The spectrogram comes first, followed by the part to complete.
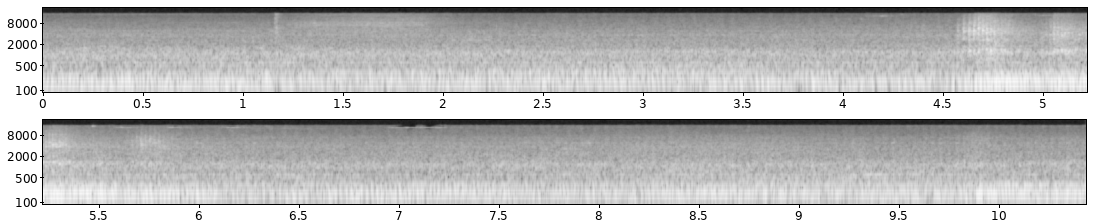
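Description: Road traffic: car and van engines running in a steady low hum, with vehicles passing. About five seconds in a vehicle goes by louder, with a few short hisses.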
